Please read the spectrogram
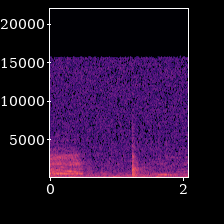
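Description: Faint outdoor ballfield ambience with a low rumble, and a single soft click a little past a second in.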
